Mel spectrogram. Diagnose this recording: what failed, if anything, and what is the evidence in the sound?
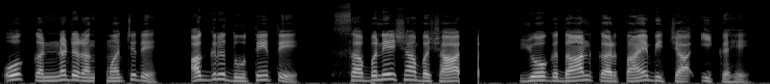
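Digital broadcast dropout at 0.94 to 1.08 s and 4.59 to 4.79 s, in the reception and decoding stage: the speech mutes abruptly, then resumes further on with the intervening audio missing. The 128 ms and 192 ms holes fit whole frames of about 32 ms failing and being muted.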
